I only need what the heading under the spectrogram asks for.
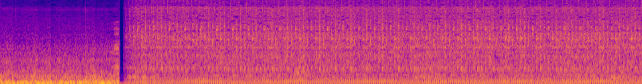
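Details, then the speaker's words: Nissan Grand Livina climbing hills: oil warning light came on again a few kilometres after an oil change that reused the old filter. The engine catches, then settles into an uneven, lumpy, coarse-rattling rough idle. Cause unknown. "Kemudian ketika lampu indikator oli itu nyala, suara mesin itu kasar. Bunyinya seperti ini, ada videonya"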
